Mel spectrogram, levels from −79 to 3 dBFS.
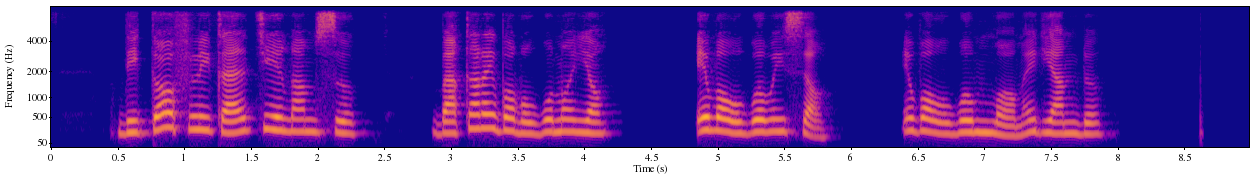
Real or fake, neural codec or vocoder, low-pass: fake; codec, 16 kHz, 0.5 kbps, FunCodec, trained on LibriTTS, 25 frames a second; 7.2 kHz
